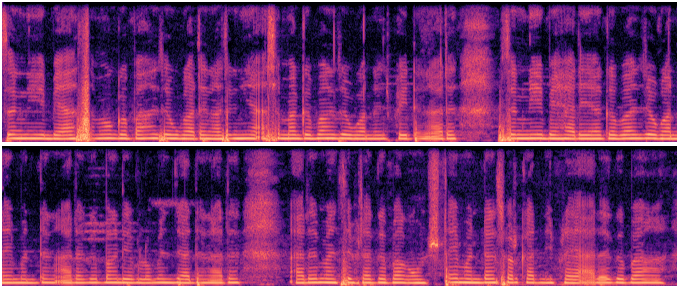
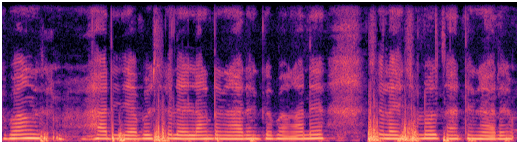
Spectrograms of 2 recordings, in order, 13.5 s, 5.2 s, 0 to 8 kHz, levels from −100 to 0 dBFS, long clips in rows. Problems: low volume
